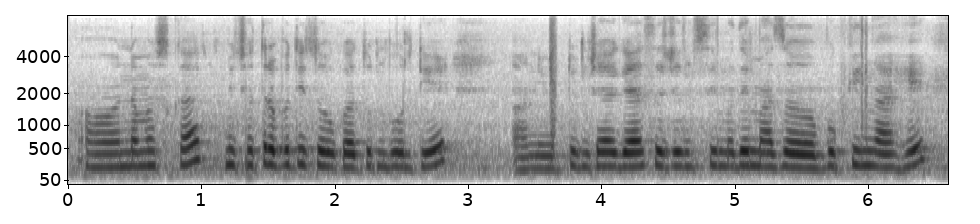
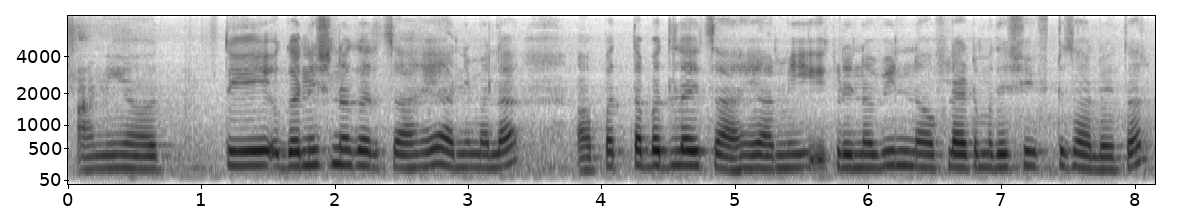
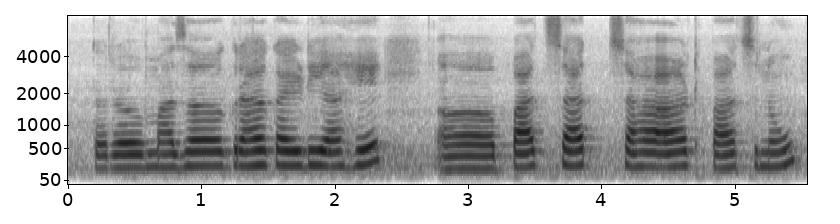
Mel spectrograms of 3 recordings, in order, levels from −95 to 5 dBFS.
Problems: constant background noise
